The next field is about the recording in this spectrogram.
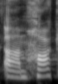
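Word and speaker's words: Hock: I think you said your last name is Hoff. Can you spell that for us? Because we had a different last name. It's Hawk, H-O-C-K.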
